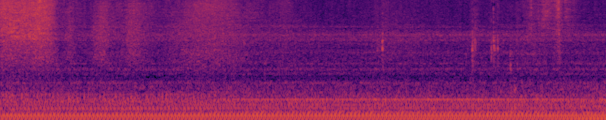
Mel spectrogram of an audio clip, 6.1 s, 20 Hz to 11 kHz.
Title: VW high idle winter days consumption 1100 revs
